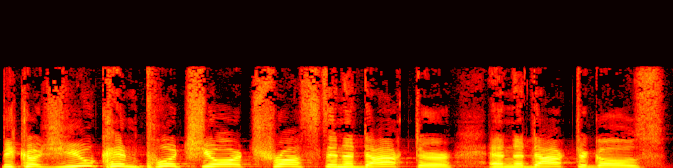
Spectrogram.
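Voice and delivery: usual speaking voice

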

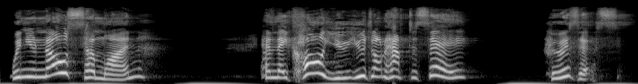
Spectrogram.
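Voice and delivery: slow, weighty sermon delivery; emphatic, measured pulpit teaching; preaching. Real, not acted. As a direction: preach it phrase by phrase with deliberate pauses. Hammering the sermon point.

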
